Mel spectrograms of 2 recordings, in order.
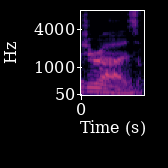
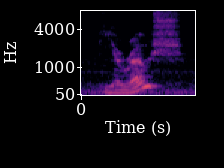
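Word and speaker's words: Jarosz: I'm going to go with Ring Them Bells by Sarah Geraz, although I heard another pronunciation of her name that might be right, which is Yarosh, but it is J-A-R-O-S-C-Z. – Hmm. – O-S-Z. Hold on. O-S-Z.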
